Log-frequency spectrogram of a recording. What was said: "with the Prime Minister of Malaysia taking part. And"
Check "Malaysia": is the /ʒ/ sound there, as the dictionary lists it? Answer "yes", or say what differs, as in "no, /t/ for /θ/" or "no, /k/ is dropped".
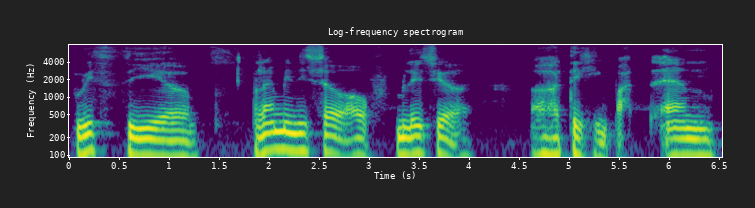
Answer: no, /s/ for /ʒ/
